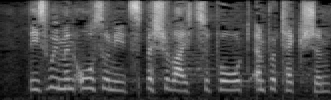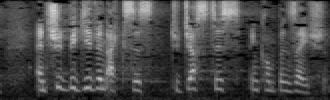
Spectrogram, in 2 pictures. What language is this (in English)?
English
